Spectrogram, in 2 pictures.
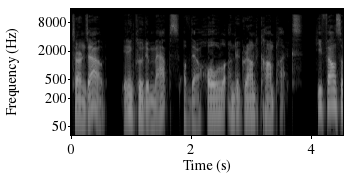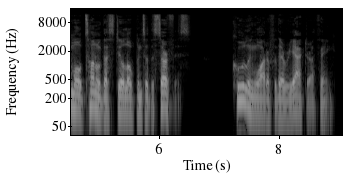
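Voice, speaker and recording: A man voicing an earnest, loyal militia officer in a video game, sincere, measured and plain-spoken. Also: fairly low pitch, expressive, no room sound, studio quality. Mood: determined, briefing. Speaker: voice actor. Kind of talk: video game dialogue acting.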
